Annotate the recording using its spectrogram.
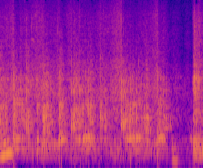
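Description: Thick cardboard game tiles clattering and sliding against each other as they are shaken and stirred by hand in a box lid, mixing them.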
